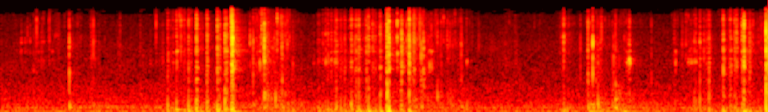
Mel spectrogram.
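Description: A small, solid, dry soap bar with a gold coating and a cream interior is held in the fingers and shaved with a carving knife. Crisp, dry scraping strokes come in uneven bursts, their sound mostly high and bright with almost no ring after each cut.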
